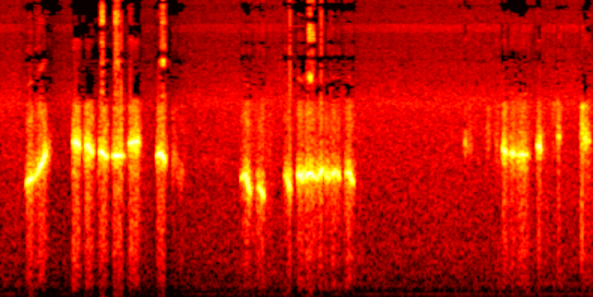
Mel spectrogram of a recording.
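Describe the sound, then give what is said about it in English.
A man whistles an old song tune over the telephone in short phrases, clear tonal notes rising and falling with brief pauses between bursts, moderately loud with no talking. “What's he whistling?”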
